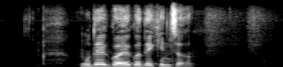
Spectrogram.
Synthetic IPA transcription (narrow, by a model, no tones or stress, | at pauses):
ɦũd̪ʌjɡʌekod̪ekʰint͡sʰʌ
